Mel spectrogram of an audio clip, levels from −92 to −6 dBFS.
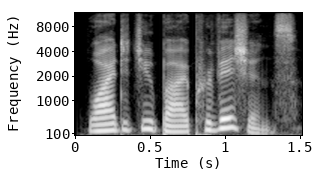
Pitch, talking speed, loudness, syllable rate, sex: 185 Hz, 200 wpm, -17 LUFS, 5.2 syllables/s, female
